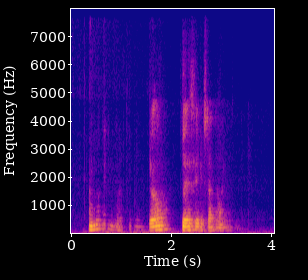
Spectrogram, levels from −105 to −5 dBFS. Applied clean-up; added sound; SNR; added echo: neural mask model DeepFilterNet 3.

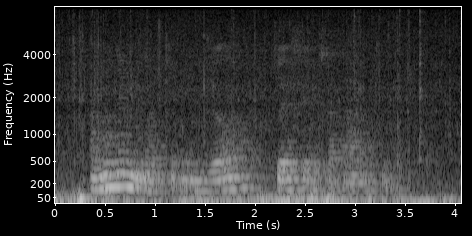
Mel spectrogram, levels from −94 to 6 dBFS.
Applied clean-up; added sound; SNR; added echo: none; Rain; 1 dB; reverberation time 1.0 s.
